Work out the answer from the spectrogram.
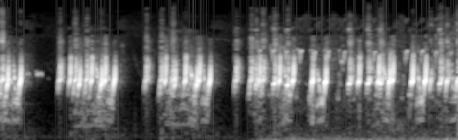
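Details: Male Coturnix quail calling: short gravelly bursts of rapid notes separated by brief silences. One soft pure note is heard early on.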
